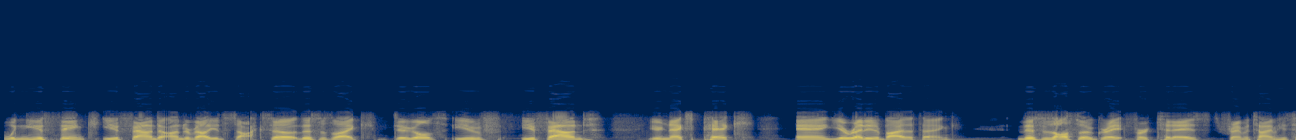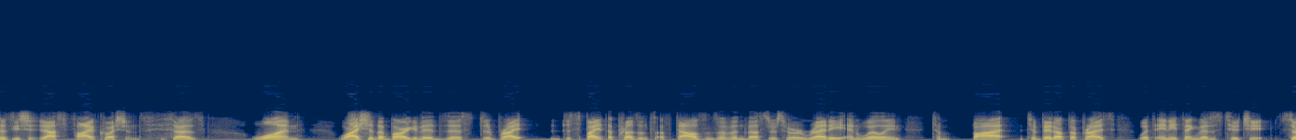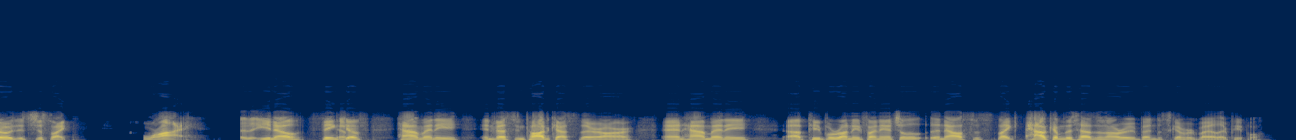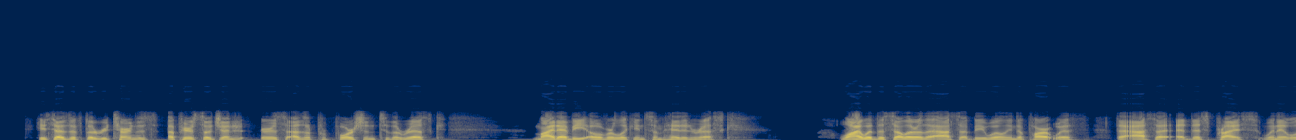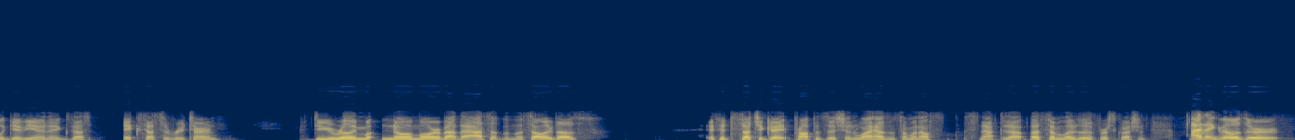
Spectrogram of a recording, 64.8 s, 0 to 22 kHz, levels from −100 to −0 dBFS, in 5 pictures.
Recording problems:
high frequencies cut off; severe; nothing above 4 kHz

